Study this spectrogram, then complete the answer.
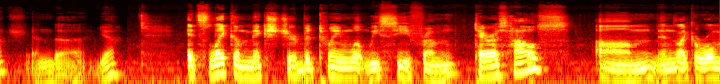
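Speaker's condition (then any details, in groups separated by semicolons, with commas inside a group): No condition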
